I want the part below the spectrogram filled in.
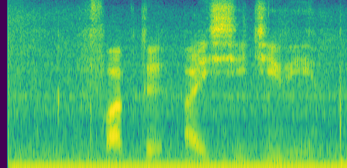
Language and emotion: Russian, neutral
